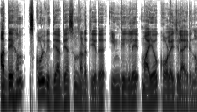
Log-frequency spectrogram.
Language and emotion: Malayalam, neutral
